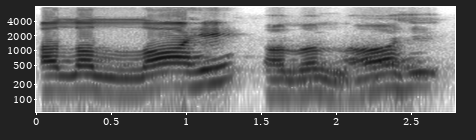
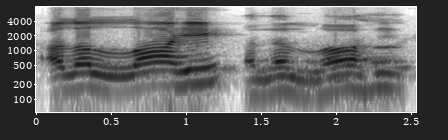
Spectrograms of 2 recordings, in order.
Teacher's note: اللہ کا لام موٹا کیوں زبر، زبر ہے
